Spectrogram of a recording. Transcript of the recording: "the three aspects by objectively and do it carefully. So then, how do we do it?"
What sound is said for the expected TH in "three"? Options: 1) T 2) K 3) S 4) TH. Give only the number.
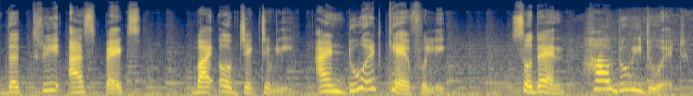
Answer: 1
